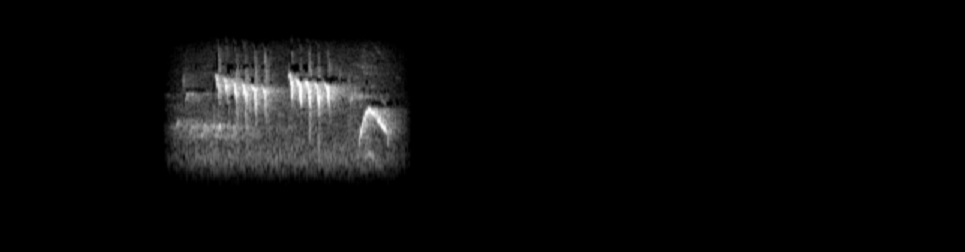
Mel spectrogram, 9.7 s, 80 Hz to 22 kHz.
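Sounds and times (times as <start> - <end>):
Eurasian blue tit calls with hiss, ticking and slurred notes: 1.8 - 4.1.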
